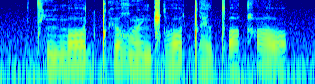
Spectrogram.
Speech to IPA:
tʰ ĩ ŋ ɔː d ǃʰ ɨ ʁʷ ĩː ɡ͡ǁ ɔː ɡ͡ǃ æ l tʼ ɔ qʰ ɔː

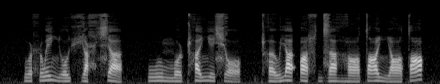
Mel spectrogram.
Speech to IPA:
u ħ w e ʎ o ç ɐ ħ ɕ a | w u m o ʈʰ a ʎ e ɕ ɔ | ʈʰ ɐ u̯ j a ʔ ɑ ɬ d͡z a ɦ ɑ tˤ o u̯ ʎ ɑ tˤ u

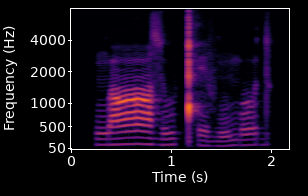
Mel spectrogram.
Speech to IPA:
ŋʷ ɑː z u ǃʰ e v ũ m o d

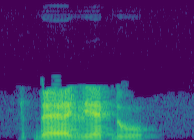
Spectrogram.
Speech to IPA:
ɗ ɛ lʲ ɛ ɗ u

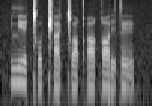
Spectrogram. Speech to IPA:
lʲ e ǀ o ǁ a ǀ o qʼ ɐ q ɔ ɾ i t ẽ

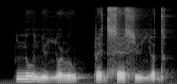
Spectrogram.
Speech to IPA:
n u n y ʎ o ɭ u pː ɛ d s ɛ s y ʎ ʌ d

